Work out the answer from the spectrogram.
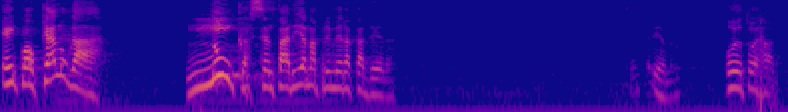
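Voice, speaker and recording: A man's voice: high voice, very animated, measured pace, vocal fry, long pauses, fairly bright tone, slightly rough. A man with a Brazilian accent, preaching an informal sermon and joking with members of his congregation. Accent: Brazilian Portuguese. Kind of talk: informal sermon to a live church.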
